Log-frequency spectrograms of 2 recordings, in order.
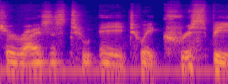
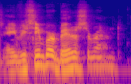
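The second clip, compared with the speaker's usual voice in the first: eager question; 6 semitones higher, 7 dB louder, faster than usual. Acted. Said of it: "He goes".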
